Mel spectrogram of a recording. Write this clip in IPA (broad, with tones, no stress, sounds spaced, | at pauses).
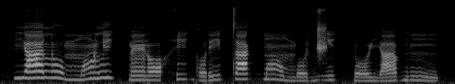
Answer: j a˦ l o˦˨ m ɔ̃˨˦ l i˦˨ k͡p ɛ̃˨ ɾ ɔ˨ h i˧ ɡ o˨ ɾ i˧ t a˦ ɡ͡b ɔ̃˦˨ m o˨ d͡ʒ i˧ k͡p o˨ j a˨˦ b ĩ˦˨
